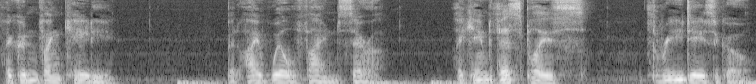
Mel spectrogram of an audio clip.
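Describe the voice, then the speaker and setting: A haunted middle-aged father played by a man in an audio play, with a low voice and slow delivery. He is obsessive and distraught, halting and circling back over his words. There is clear noise behind him. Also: poor audio. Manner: haunted, halting, repeating himself. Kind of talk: audio drama monologue and dialogue.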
